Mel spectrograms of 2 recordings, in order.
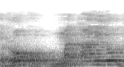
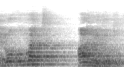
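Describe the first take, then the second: First: روکو on its own, pause, then مت آنے دو together; pause after روکو. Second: روکو مت together, pause, then آنے دو; pause after مت. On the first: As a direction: break the phrase right after روکو. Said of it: "اس کا ایک مطلب تو یہ ہے". (روکو کے بعد وقفہ) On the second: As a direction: break the phrase right after مت. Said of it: "دوسرا مطلب". (مت کے بعد وقفہ) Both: Shown as a demonstration.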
